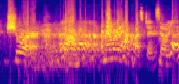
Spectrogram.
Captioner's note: laughing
